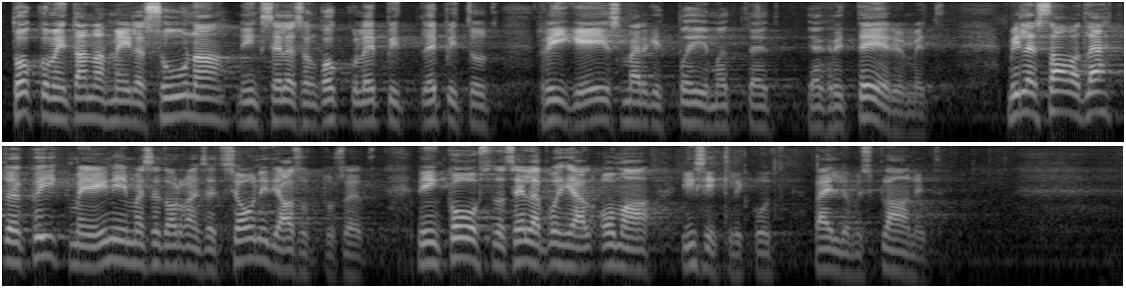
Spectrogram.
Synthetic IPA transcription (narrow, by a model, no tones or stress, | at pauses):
t̪o̞kːˑume̞nʲt̪ːˑɑnːɑb̥me̞jle̞suːnɑniŋɡse̞lːe̞so̞nko̞kːulepile̞pːˑit̪ːˑud̪̥ | riːɡ̥ie̞ːsmærɡ̥id̪̥̚pɤɦimɤt̪ːˑe̞d̪̥ | jɑkrit̪ːe̞ːɾjumḭd̪̥ | milːe̞st̪sɑːvɑd̪læht̪ud̪ɑkɤjkːˑme̞je̞inime̞se̞d̪o̞rɡɑnʲisɑt̪sio̞ːnʲid̪̥jɑɑsut̪ːˑuse̞d̪̥niŋɡ̥̚ko̞ːst̪ud̪̥ɑse̞lːe̞pɤɦjɑlo̞mɑisiklikud̪̥ | vælʲːumisplɑːnʲḭd̪̥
